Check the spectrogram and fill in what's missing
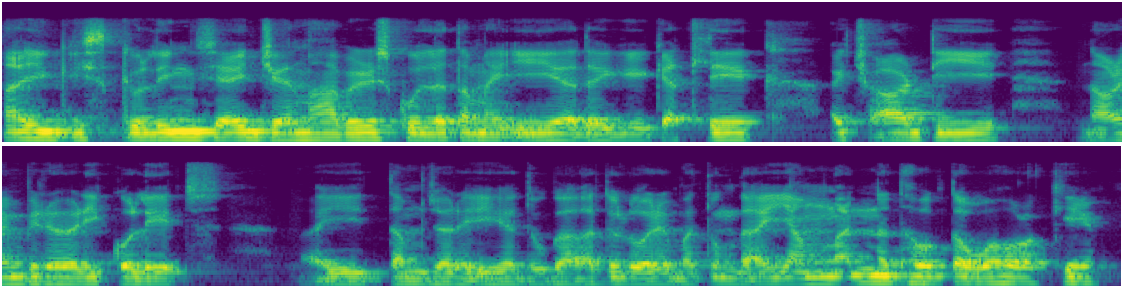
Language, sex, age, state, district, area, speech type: Manipuri, male, 18-30, Manipur, Imphal West, rural, spontaneous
